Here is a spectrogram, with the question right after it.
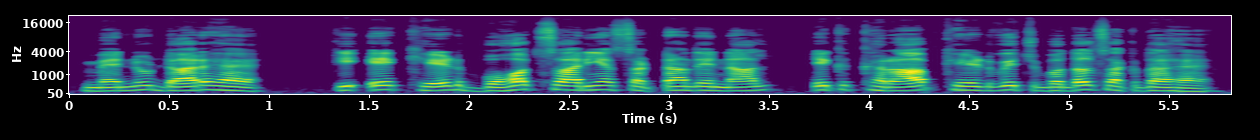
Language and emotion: Punjabi, fearful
